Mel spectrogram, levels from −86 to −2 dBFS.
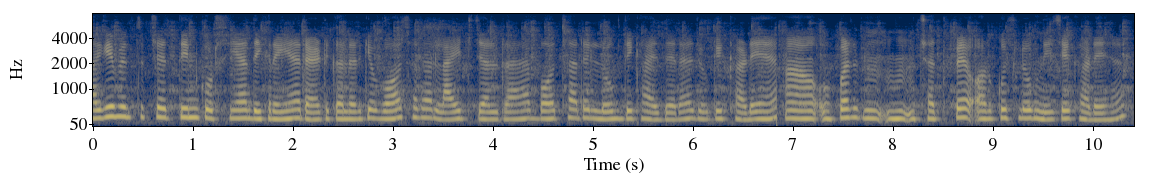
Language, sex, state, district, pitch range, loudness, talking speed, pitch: Hindi, female, Maharashtra, Solapur, 200-225 Hz, -27 LUFS, 205 wpm, 210 Hz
